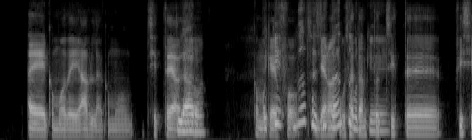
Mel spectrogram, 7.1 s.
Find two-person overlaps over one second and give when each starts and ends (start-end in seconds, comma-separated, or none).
3.9-5.9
